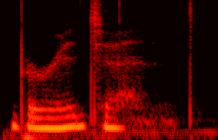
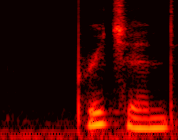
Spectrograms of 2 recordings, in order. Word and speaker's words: Bridgend: I've heard it with the D dropped at the end.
